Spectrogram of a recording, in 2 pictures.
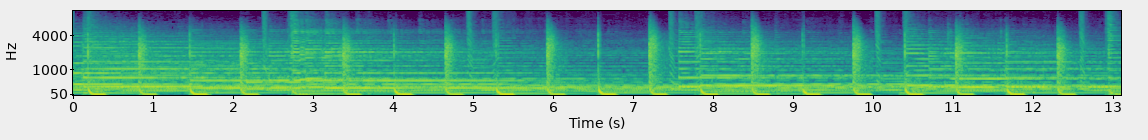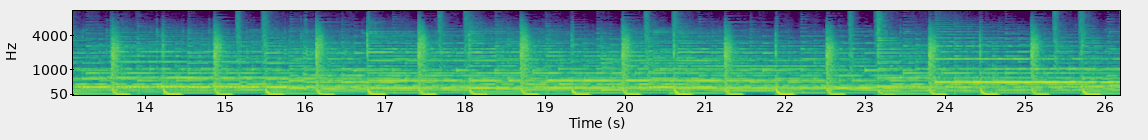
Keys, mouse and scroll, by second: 10.3 alt+click, 12.2-12.7 alt+scroll down 1, 20.8 right click.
